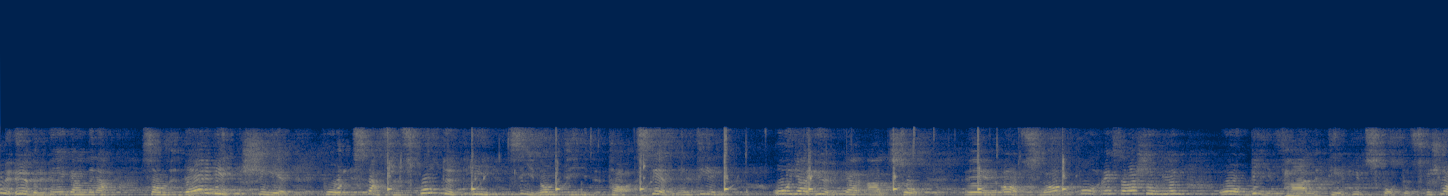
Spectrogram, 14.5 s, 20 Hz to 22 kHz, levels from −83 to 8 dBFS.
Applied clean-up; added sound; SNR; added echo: none; Drip; 7 dB; reverberation time 2.3 s.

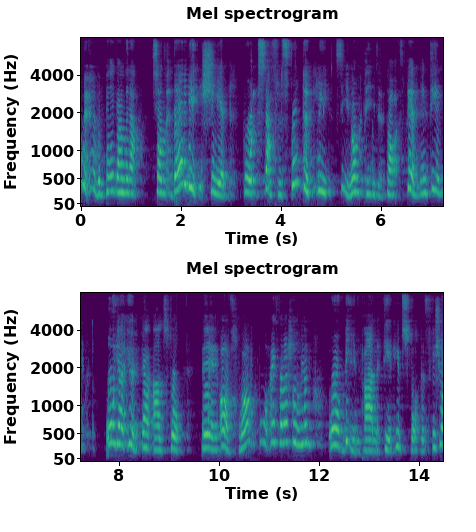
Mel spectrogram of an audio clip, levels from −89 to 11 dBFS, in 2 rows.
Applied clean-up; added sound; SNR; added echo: neural mask model DeepFilterNet 3.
